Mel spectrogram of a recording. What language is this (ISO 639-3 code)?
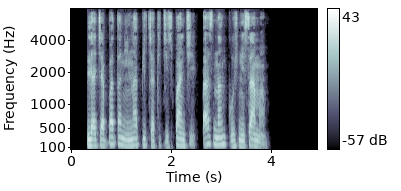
qup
